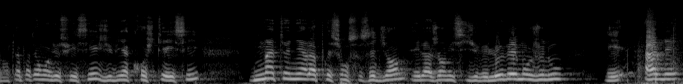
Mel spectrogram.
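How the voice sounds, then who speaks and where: Guy teaching self defense moves, warm mellow voice, counts one two, keeps asking ok?. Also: high-pitched. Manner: methodical, counts out moves and checks in with "d'accord?"; gives short commands to a training partner. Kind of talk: demonstration lesson.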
